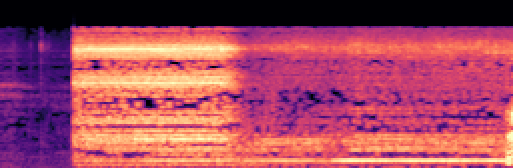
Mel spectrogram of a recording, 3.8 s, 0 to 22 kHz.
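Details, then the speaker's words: DeLonghi EC270 espresso machine after replacing the water pump: hard steady buzz starts abruptly and eases slightly; noise is normal. "déjà le bruit est normal. C'est bon signe."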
